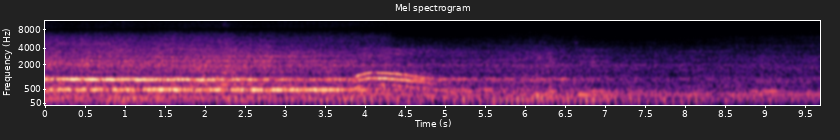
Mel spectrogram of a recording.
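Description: A train rumbles and clatters past close by, then fades.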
